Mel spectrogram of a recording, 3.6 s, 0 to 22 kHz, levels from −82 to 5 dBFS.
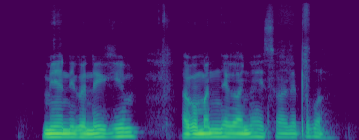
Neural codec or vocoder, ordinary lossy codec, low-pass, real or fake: codec, 44.1 kHz, 7.8 kbps, Pupu-Codec; none; 19.8 kHz; fake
